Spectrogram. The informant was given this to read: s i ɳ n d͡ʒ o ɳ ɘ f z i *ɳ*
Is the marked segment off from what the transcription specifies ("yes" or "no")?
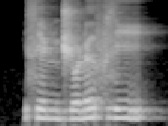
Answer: yes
